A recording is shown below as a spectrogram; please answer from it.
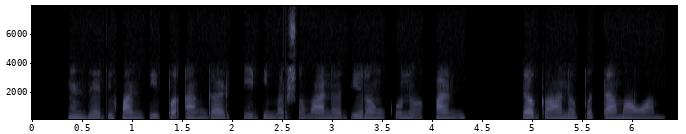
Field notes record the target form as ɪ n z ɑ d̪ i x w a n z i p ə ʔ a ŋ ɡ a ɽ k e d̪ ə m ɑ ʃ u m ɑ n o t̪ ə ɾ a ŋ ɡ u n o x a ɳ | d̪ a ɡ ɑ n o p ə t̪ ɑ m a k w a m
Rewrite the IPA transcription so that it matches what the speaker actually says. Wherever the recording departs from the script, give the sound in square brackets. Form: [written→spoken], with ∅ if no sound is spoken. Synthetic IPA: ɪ n z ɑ d̪ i x w a n z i p ə ʔ a ŋ ɡ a ɽ k e d̪ ə m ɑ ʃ u m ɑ n o [t̪→d̪] ə ɾ a ŋ ɡ u n o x a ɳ | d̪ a ɡ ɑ n o p ə t̪ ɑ m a [k→∅] w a m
